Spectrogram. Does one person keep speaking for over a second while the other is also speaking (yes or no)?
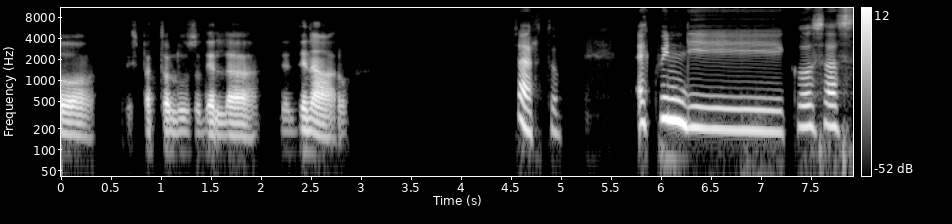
no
